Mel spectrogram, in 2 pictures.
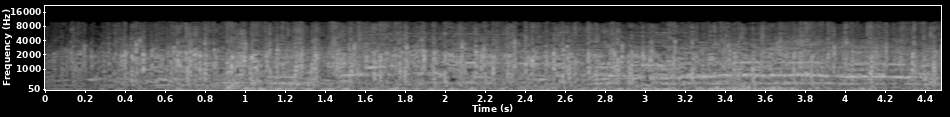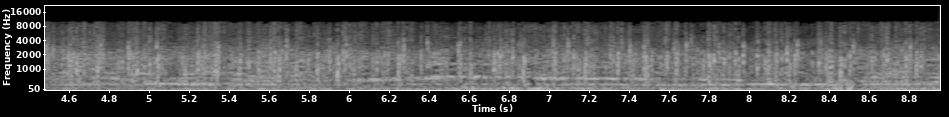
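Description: A large crowd of Mallorca fans applauds steadily while voices rise together in a sustained chant for departing coach Luis García Plaza after his farewell press conference. The dense clapping and singing fill the space continuously without a break.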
